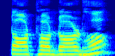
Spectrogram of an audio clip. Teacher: ট ঠ ড ঢ, এগুলো সব মূর্ধা থেকে উচ্চারিত হয় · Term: মূর্ধা বর্ণ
